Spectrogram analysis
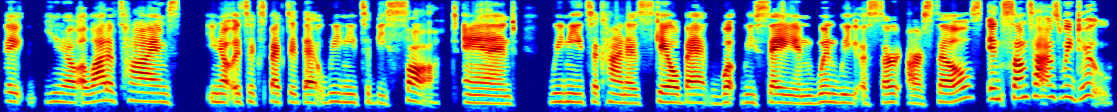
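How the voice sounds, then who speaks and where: A woman guest with a deeper voice, explaining in a measured way and often checking with "right?". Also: a bit bright, dry recording, clean studio sound. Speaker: podcast guest. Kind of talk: casual interview conversation.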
